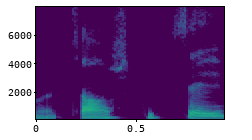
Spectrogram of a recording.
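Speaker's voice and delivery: ordinary talk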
